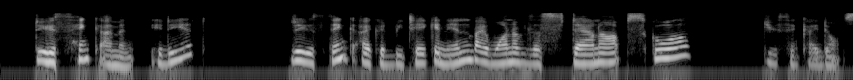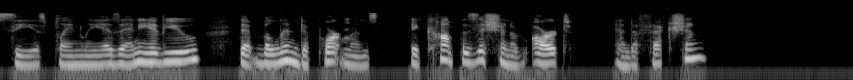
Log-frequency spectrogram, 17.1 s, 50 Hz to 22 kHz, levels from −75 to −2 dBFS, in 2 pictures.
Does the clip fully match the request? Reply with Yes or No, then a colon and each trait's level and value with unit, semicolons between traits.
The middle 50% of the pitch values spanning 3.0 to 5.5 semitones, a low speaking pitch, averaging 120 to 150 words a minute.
No: average, 4.1 semitones; medium, 185 Hz; average, 145 wpm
